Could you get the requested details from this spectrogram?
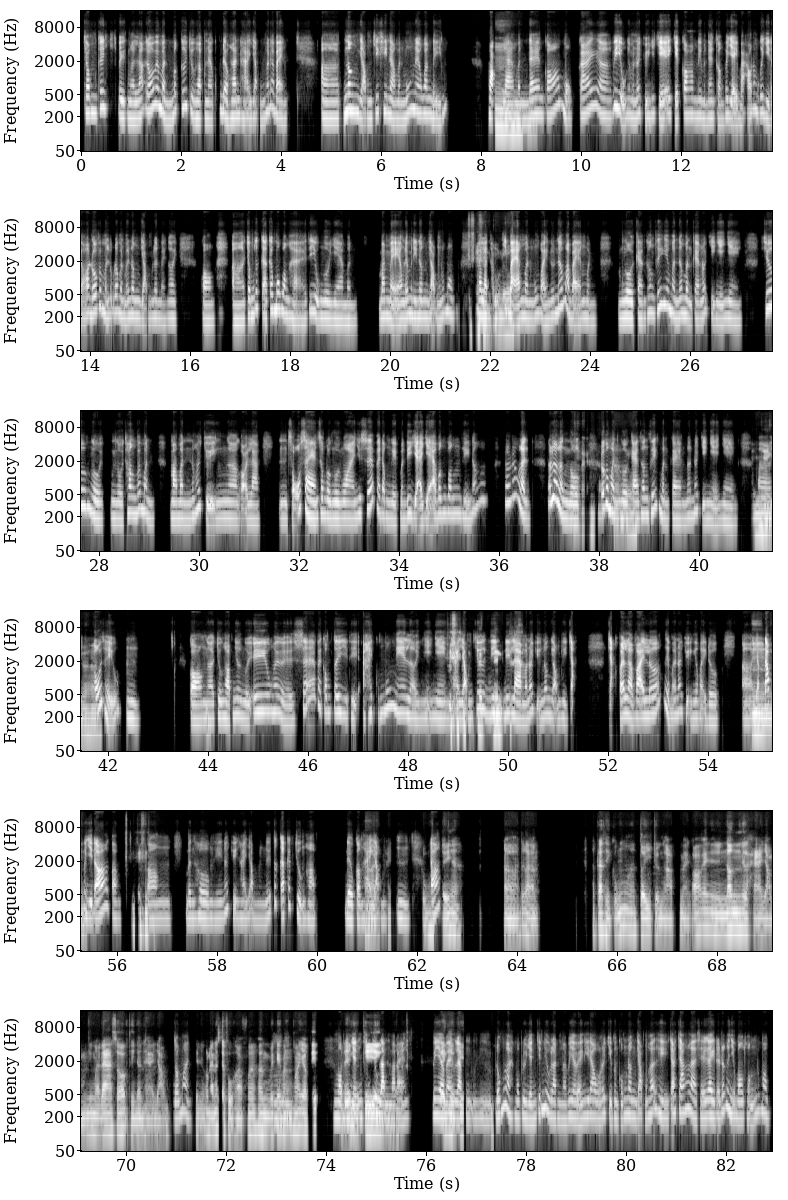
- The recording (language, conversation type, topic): Vietnamese, podcast, Bạn nghĩ giọng điệu ảnh hưởng thế nào đến những hiểu lầm trong giao tiếp?
- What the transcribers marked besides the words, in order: other background noise; tapping; laugh; sniff; "rất" said as "lất"; laugh; sniff; laugh; sniff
